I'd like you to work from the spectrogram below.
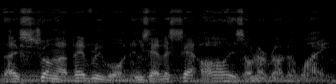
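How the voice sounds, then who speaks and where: An actor playing a blunt, gruff quartermaster in a video game. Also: male voice, medium pitch, sing-song, normal speed. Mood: grim. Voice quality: gravelly, blunt. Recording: game audio with music behind.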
